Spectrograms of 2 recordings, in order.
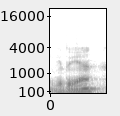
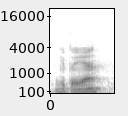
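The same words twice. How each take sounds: Both takes have the same delivery.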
